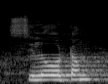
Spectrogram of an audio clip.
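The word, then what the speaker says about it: Psilotum: Silotum, P is silent, C.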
